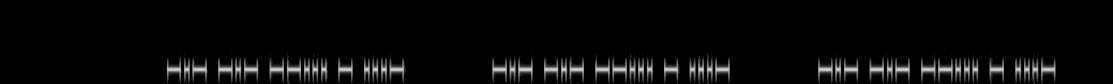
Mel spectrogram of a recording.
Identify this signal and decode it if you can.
Morse code, heard as a keyed tone, about 28 wpm, 700 Hz. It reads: KK7TV KK7TV KK7TV
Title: USA Call Signs - 5 Characters - Repeated 3x - 28wpm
